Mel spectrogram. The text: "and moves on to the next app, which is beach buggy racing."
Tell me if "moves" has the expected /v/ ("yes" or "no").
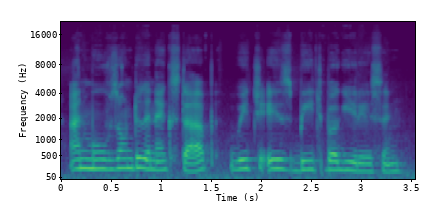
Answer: yes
